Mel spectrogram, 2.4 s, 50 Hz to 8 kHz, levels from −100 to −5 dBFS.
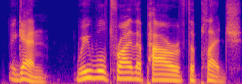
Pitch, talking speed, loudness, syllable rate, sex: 150 Hz, 220 wpm, -20 LUFS, 5.9 syllables/s, male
